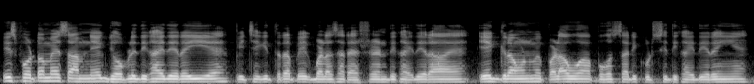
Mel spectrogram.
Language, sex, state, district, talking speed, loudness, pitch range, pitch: Hindi, male, Uttar Pradesh, Shamli, 260 wpm, -13 LUFS, 120-130 Hz, 125 Hz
